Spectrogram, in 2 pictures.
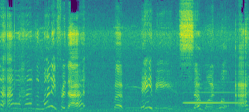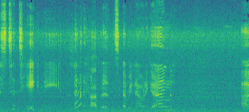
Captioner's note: truck screams in alarm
